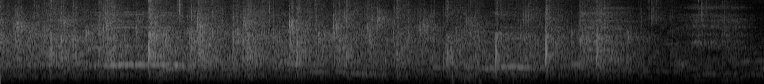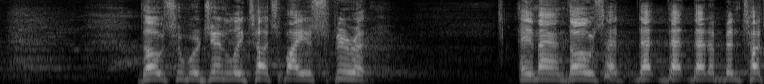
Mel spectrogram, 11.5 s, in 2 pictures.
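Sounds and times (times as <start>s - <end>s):
audience clapping hands: 0.0s - 5.6s
speech: 6.8s - 8.6s, 9.6s - 11.4s.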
